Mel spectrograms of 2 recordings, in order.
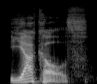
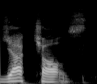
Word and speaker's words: yakhchāl: I'm going to say Yakhchāls. I'm going with the straight-ahead Yakhchāls.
